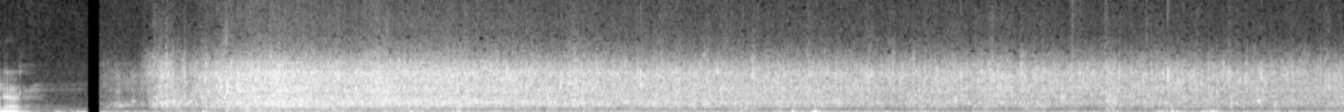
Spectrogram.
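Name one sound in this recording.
Fish thrash and splash noisily in shallow water.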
